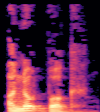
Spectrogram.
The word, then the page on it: a notebook: British English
